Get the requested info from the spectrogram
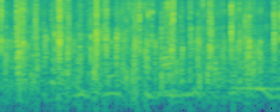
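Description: A crowd applauding: many hands clapping together in a dense, even patter.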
